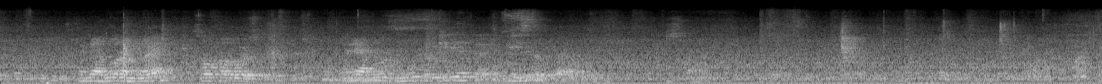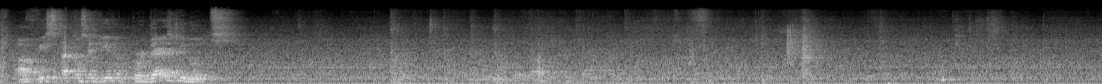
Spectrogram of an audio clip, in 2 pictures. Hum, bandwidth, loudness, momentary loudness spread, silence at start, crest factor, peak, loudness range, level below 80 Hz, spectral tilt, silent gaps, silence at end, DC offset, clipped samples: none; 15.5 kHz; -18 LUFS; 12 LU; 0 s; 18 dB; 0 dBFS; 9 LU; -30 dBFS; -5.5 dB/octave; none; 0 s; 2%; under 0.1%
